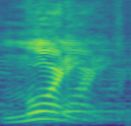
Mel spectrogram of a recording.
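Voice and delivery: usual speaking voice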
